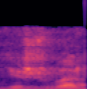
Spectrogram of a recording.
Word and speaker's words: Jeschua: Also ich bin, nur ganz kurz nochmal, ich benutze den Namen Jeschua und das rutscht mir mal raus, weil Jeschua, den gibt es seit 3500 Jahren nachgewiesen, wird er so ausgesprochen und Jesus,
